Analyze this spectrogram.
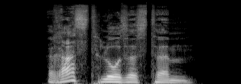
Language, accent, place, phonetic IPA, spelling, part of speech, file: German, Germany, Berlin, [ˈʁastˌloːzəstəm], rastlosestem, adjective, De-rastlosestem.ogg
- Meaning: strong dative masculine/neuter singular superlative degree of rastlos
